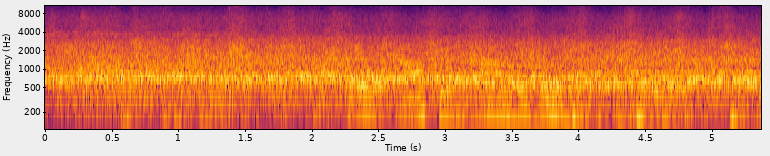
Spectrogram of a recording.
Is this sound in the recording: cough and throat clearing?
no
